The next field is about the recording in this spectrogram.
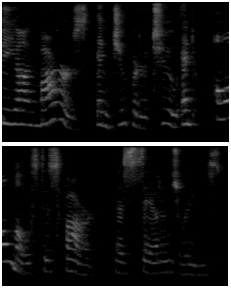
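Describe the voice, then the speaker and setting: Slow-paced woman reading aloud, roomy distant sound. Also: fairly high pitch. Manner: expressive, exclaiming, with dramatic pauses and asides. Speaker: teacher reading a picture book aloud. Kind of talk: read-aloud storytelling for children. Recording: roomy, distant mic with faint noise.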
